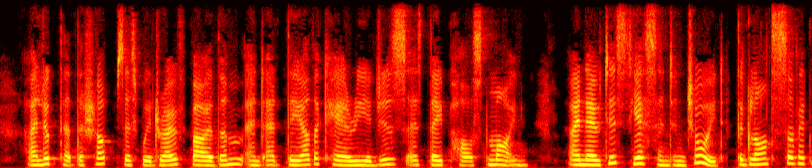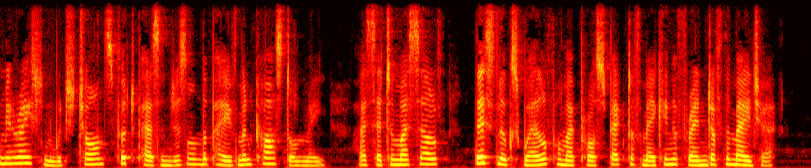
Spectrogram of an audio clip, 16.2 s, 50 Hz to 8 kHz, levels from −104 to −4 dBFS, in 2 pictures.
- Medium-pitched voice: No, high, 225 Hz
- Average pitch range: Yes, average, 3.3 semitones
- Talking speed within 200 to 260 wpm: Yes, fast, 205 wpm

